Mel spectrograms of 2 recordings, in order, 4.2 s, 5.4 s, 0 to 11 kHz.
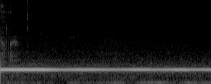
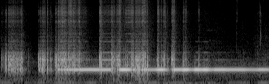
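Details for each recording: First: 30-year-old Soundtracs Jade 32 inline analog mixing console fed a sine-wave test tone while a channel pan pot is swept left to right: the tone stays clean and steady with no crackle or dropouts, so the pan pot is normal. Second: Soundtracs JADE 32 inline analog mixing console, about 30 years old: a steady test tone breaks into scratchy dropouts and crackles as the channel gain pot is turned near the end of its travel. Oxidation is suspected because that range is rarely used, but a fault further down the line is possible. Working the pot improves it.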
